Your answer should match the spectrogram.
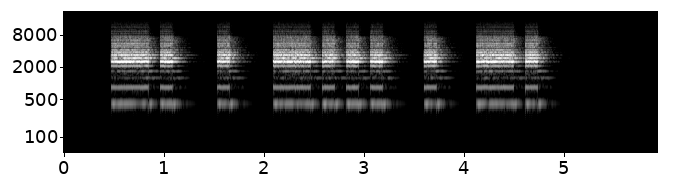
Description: Morse code, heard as a buzzer, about 10 wpm, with room echo. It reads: NEBEN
